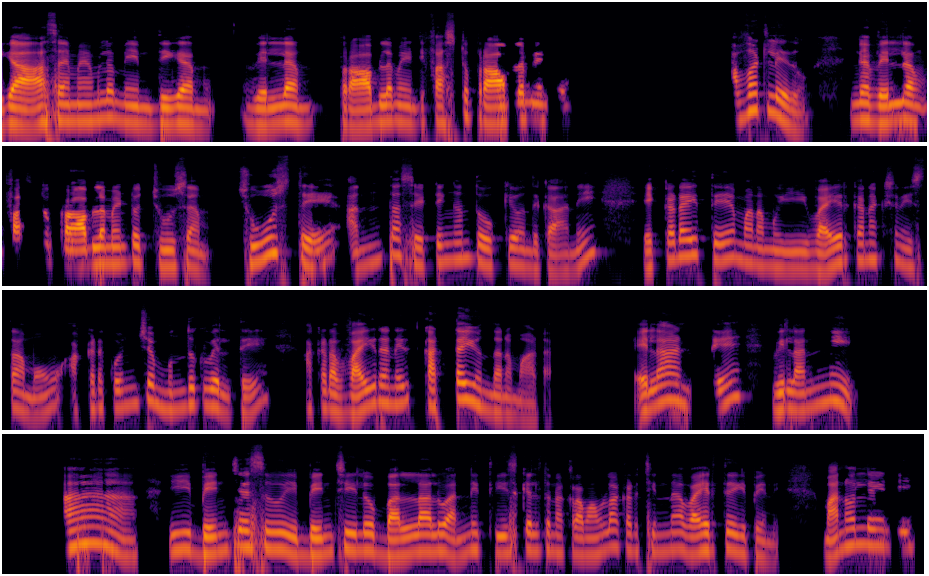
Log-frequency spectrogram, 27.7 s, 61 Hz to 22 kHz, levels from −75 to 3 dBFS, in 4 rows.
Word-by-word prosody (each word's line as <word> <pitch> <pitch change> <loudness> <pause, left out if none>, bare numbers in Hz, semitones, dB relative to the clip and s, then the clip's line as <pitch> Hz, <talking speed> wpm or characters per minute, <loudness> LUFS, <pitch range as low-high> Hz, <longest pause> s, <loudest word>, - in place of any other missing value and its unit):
ఇగ 140 - +4 0.2
ఆ! - - +8
సమయంలో 150 +3 0
మేము 135 -2 -1
దిగాం, 130 -2 +4 0.4
వెళ్ళాము 130 +1 +4 0.3
ప్రాబ్లమ్ 130 +5 +5
ఏంటి 130 0 -9
ఫస్ట్ 140 +6 0
ప్రాబ్లమ్ 135 +4 +7
ఏంటి? 205 - -10 1.3
అవ్వట్లేదు. 210 - +2 0.4
ఇంగ 155 +1 +2
వెళ్ళాం. 150 +1 +4
ఫస్ట్ 150 - -1
ప్రాబ్లమ్ 145 +3 +7
ఏంటో 160 +2 -1 0.2
చూసాం. 140 -2 -2 0.3
చూస్తే 175 -2 +1 0.3
అంతా 175 - -6
సెట్టింగ్ 170 +5 -4
అంతా 195 -2 -7
ఓకె 150 +2 -5
ఉంది 130 -3 -8
కానీ, 115 - -5 0.5
ఎక్కడైతే 190 - 0 0.2
మనము 145 -4 -4
ఈ - - -4
వైర్ 160 +9 +3
కనెక్షన్ 185 -3 -6
ఇస్తామో 135 -6 -5 0.2
అక్కడ 150 +1 -8
కొంచెం 190 +5 -3
ముందుకు 170 +4 -4
వెళ్తే 125 -4 -3 0.4
అక్కడ 155 -3 -2
వైర్ 175 +10 +4
అనేది 190 +3 -4
కట్ - - +2
అయ్యుందన్నమాట. 125 - -3 0.8
ఎలా 200 +6 +3
అంటే 165 -2 -5 0.4
వీళ్ళన్నీ 165 +7 -1 1.1
ఆ! - - +5 0.8
ఈ - - -1 0.2
బెంచెసు, 175 +5 +1
ఈ - - +2
బెంచీలు, 155 +5 +1
బల్లాలు 155 +5 +4
అన్నీ 155 +6 -6
తీసుకెళ్తున్న 160 +1 -3
క్రమంలో 140 +5 -1
అక్కడ 170 -3 -6
చిన్న 165 +1 -7
వైర్ 165 +2 +4
తెగిపోయింది. 135 -9 -4 0.4
మనోళ్ళేంటి, 200 +5 0
155 Hz, 125 wpm, -24 LUFS, 140-180 Hz, 1.3 s, ఆ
